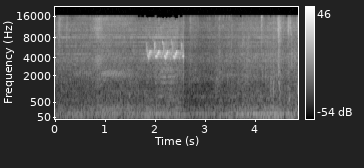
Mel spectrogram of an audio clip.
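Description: A small bird chirping a quick run of about five high notes about two seconds in, over a low steady background rumble that swells slightly near the end.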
